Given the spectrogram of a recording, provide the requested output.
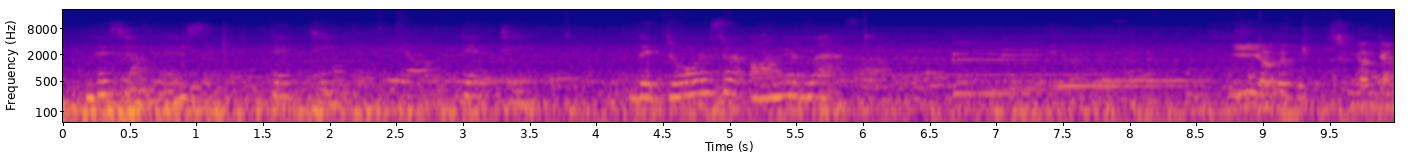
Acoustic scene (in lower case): subway train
